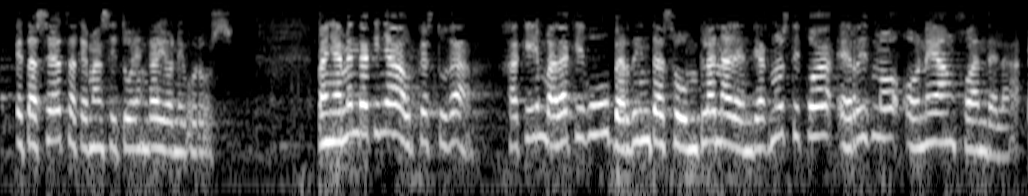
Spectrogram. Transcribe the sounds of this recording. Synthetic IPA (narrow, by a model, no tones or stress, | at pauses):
e̞t̪ase̞at͡sake̞mansit̪ue̞ŋɡajo̞niβ̞uɾus | bajɲaeme̞nd̪akiɲaːwɾke̞st̪uð̞a | ʝakimbaðakiɣ̞uβe̞ɾðint̪asumplanaɾe̞nd̪iaɣno̞st̪iko̞aʔe̞rit̪mo̞ʔone̞aŋʝo̞and̪e̞la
